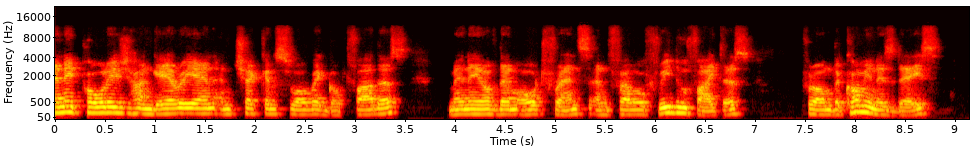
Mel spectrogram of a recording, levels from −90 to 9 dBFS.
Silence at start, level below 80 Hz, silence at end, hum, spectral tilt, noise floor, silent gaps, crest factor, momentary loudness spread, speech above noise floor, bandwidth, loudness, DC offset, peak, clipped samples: 0 s; -68 dBFS; 0.3 s; none; -5.5 dB/octave; -61 dBFS; none; 16 dB; 9 LU; 40 dB; 12 kHz; -21 LUFS; under 0.1%; -6 dBFS; under 0.1%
